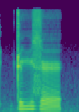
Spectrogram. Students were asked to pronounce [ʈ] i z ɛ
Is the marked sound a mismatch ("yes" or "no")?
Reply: no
